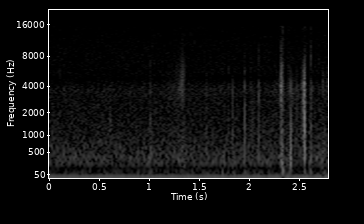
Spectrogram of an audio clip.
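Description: Fingers tap quickly on a phone's touchscreen keyboard.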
